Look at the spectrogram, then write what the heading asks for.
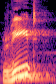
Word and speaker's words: read: রিড third form. রেড must be রেড। রেড উচ্চারণ হলেও স্পেলিংটা same থাকে।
